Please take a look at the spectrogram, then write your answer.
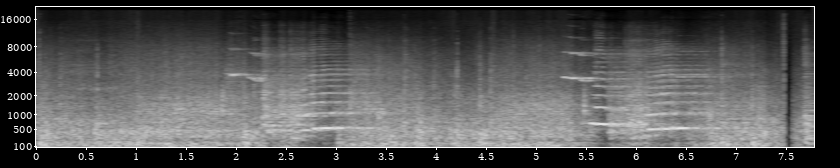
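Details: Roll-up garage door, after white lithium grease on one rusty spring: two high, wavering squeals as the door travels, each fading after about a second; improving, though the owner fears the spring is too far gone.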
